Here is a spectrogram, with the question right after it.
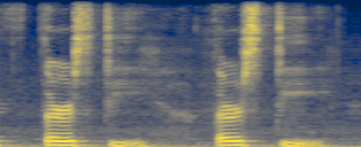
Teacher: it's actually the D sound instead of T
